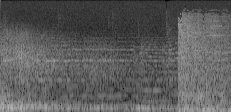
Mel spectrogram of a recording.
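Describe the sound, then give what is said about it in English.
A cruise missile launches in a video game with a sustained, loud, roaring rumble. The roar surges abruptly stronger shortly before the end. “I did launch the cruise missile. It's happening over here.”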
